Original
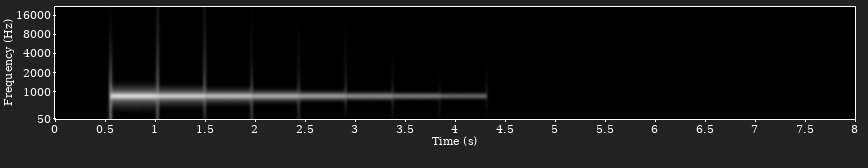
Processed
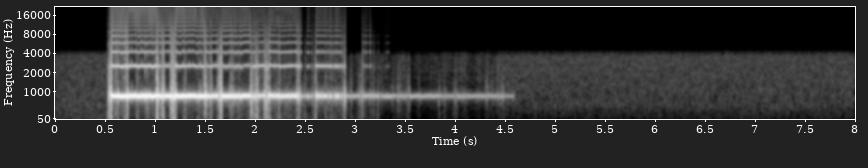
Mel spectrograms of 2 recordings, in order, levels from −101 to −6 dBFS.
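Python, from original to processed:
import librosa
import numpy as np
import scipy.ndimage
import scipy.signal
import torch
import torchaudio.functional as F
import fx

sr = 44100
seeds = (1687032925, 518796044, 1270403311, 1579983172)

y = fx.echo_multitap(x, sr, ms=(47, 60, 141, 165, 272), db=(-9.5, -10.0, -10.0, -4.0, -17.0))
y = fx.lpc_vocoder(y, sr, seeds[0], excitation='whisper', order=16)
y = fx.leveller(y, sr, passes=5)
y = fx.highpass(y, sr, hz=fx.steps((0.0, 120.0), (3.24, 670.0)), slope=6)
y = fx.env_flatten(y, sr, amount_pct=50)
y = y * librosa.db_to_amplitude(5.5)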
